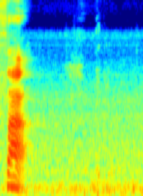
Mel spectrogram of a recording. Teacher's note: জিহ্বার আগা সামনের উপরে দুই দাঁতের আগার সাথে লাগবে। সা। সা হরফের সিফাত হচ্ছে সা এটা নরম হরফ।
